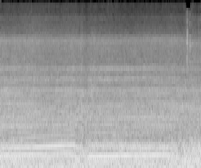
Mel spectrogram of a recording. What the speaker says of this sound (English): That triple makes an absolutely wonderful sound. It's very low, it's very grunty.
